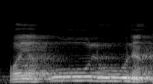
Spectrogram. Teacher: وَيَقُولُونَ عَلَى اللَّهِ الْكَذِبَ وَهُمْ يَعْلَمُونَ، وَيَقُولُونَ قاف پر ہے، قو واو مد لو واو مد، 2 حرکات لمبا کریں گے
